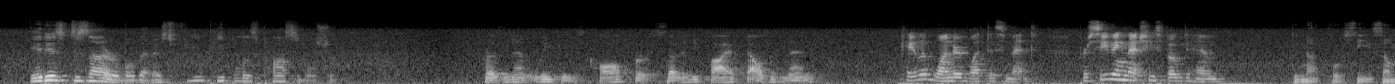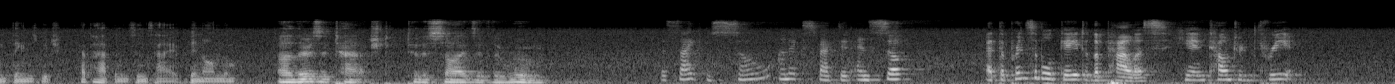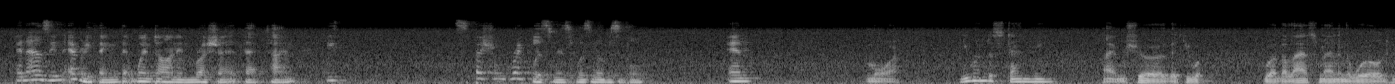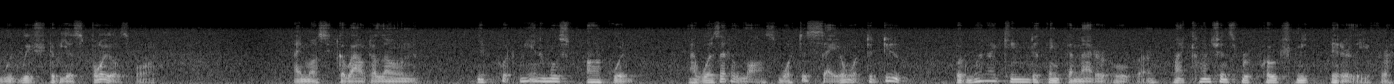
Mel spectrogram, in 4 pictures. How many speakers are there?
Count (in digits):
8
